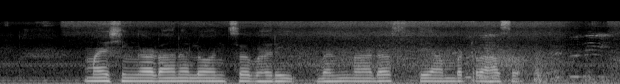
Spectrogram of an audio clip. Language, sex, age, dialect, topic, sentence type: Marathi, male, 18-24, Northern Konkan, agriculture, statement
